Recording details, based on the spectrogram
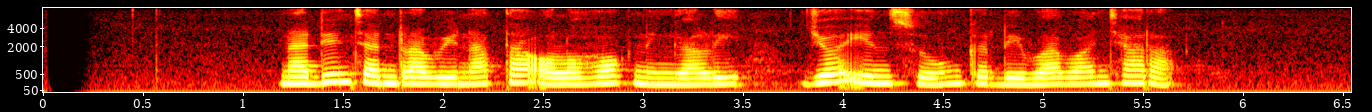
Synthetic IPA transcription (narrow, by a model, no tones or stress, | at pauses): nadint͡ʃandɾawinat̪aʔɔlɔɦɔk̚niŋɡali | d͡ʒɔʔinsuŋkɨrdiwawaɲt͡ʃaɾa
